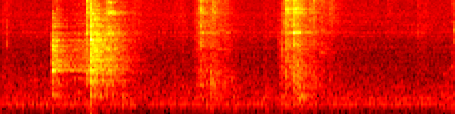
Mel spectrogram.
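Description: A serving plate and other dishes clatter as they are taken out and set down, four sharp ceramic knocks spaced about a second apart, close and fairly loud.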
